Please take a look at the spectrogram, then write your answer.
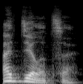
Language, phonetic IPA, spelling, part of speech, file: Russian, [ɐˈdʲːeɫət͡sə], отделаться, verb, Ru-отделаться.ogg
- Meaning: 1. to get rid (of), to get away (from), to throw off, to shake off, to be through (with), to finish (with) 2. to escape (with), to get away (with), to get off (with)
